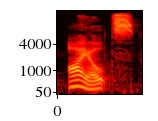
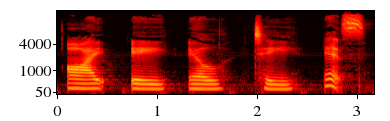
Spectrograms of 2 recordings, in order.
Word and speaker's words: IELTS: is called an acronym with an acronym we don't pronounce the individual letters we pronounce it as a word so we say IELTS not I al t is some other examples of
